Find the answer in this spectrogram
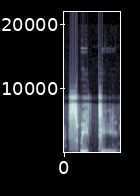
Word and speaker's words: sweet tea: Sweet tea. You don't make two T's. You hold your tongue for the first T.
